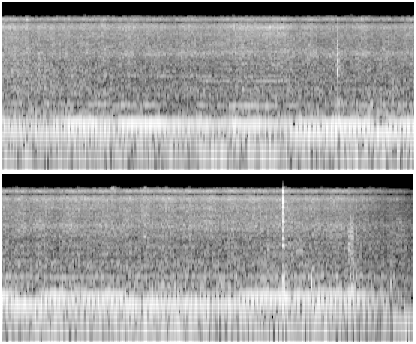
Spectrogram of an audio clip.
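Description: Compact excavator's diesel engine running steadily close by, with one sharp click about nine seconds in.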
